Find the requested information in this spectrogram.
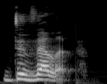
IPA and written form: dɪˈveləp (DEVELOP)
